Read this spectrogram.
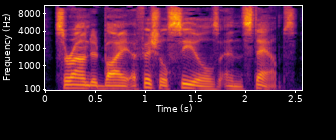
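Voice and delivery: ordinary talk, nothing marked

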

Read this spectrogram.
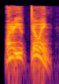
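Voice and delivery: high, loud, urgent kobold hiss; agitated little creature scolding. Acted. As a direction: demand it in a high, strained voice. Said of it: "hissed the kobold".

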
